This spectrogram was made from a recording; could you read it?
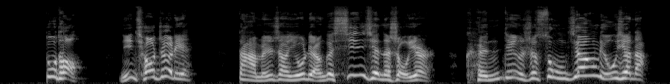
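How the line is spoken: Calling out. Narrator (Chinese): 一个官兵叫道

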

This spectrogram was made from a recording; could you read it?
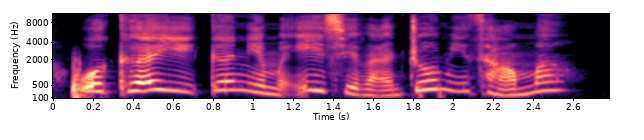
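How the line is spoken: Plain. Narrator (Chinese): 亨利问

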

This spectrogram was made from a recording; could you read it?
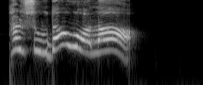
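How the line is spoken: Loud. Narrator (Chinese): 睡羊羊大声说

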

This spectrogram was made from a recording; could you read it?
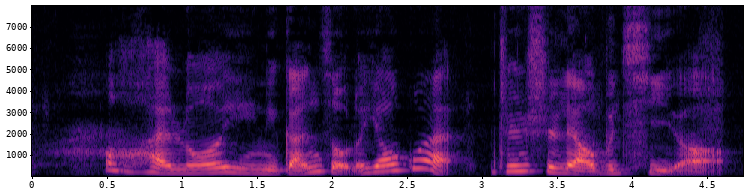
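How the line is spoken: Tired but smiling. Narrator (Chinese): 她神色疲倦，可是她微笑的对我说

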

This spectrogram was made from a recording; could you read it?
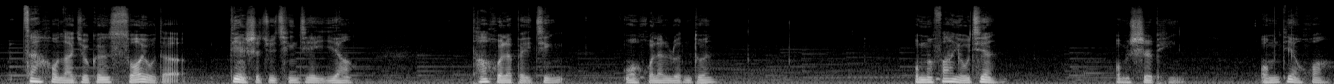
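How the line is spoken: With a sudden laugh. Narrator (Chinese): S 忽然之间就笑了，告诉我

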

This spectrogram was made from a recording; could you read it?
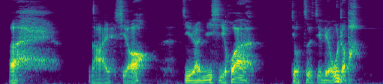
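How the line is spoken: Sighing. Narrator (Chinese): 把头叹声气

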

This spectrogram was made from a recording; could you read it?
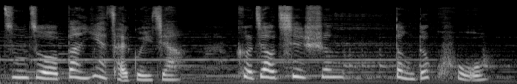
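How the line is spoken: Soft, coy, sweet. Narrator (Chinese): 美人檀口轻启，声音委娇娇婉欲滴

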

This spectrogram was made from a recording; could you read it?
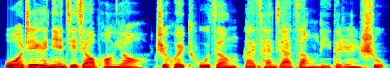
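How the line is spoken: Laughing. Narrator (Chinese): 淑子却笑着说

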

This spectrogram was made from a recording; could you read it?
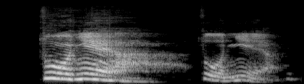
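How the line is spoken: Long weary sigh. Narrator (Chinese): 张丹成……长长的叹了一口气

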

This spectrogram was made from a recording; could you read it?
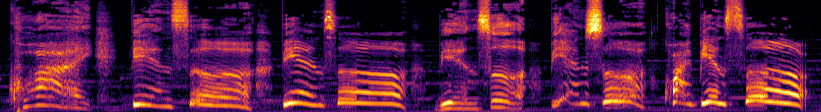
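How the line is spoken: Loud laughing shout. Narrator (Chinese): 其他的灰狼也笑着大声的叫道

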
